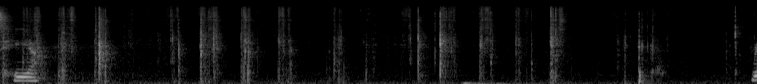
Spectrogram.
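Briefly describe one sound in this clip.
Playing cards are shuffled with quick riffling clicks.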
